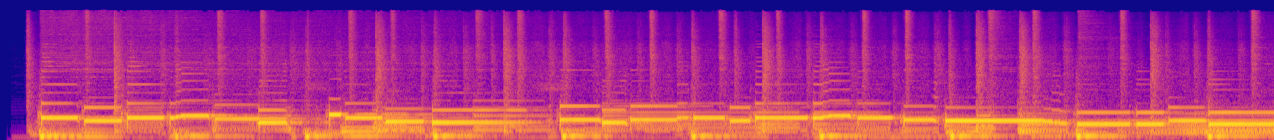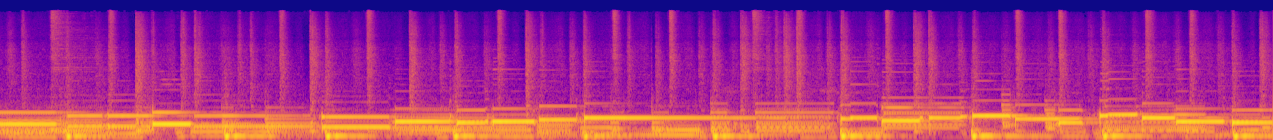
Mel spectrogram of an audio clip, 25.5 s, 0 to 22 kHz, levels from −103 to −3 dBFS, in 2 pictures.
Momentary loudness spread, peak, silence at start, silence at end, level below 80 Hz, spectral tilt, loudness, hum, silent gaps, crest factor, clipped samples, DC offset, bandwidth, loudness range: 6 LU; 0 dBFS; 0.25 s; 0 s; -28 dBFS; -8 dB/octave; -17 LUFS; none; none; 14 dB; under 0.1%; under 0.1%; 17 kHz; 3 LU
